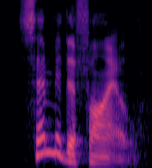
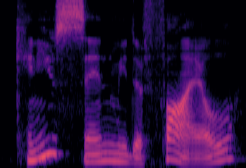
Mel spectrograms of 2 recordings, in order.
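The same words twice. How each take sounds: First: Too direct. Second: Polite question with rising end; polite request. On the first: Teacher showing learners a too-direct request, direct. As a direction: direct command with falling end. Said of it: "but too direct". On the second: Teacher showing learners a better request, polite and rising. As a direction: ask it politely, lifting toward "file". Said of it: "Much better". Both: Shown as a demonstration.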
